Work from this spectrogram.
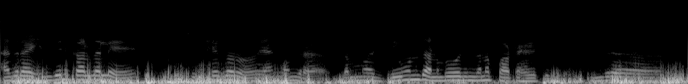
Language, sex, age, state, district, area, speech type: Kannada, male, 30-45, Karnataka, Dharwad, rural, spontaneous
